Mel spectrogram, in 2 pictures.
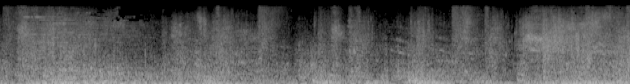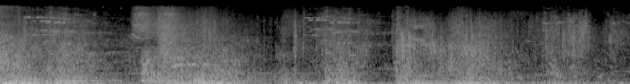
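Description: Video game spell and combat sound effects crackle and burst.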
